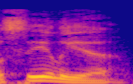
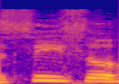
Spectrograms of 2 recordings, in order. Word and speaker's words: Cecil: And the moment you mentioned Hotel Cecilia, my mind was like, anyway, I'm just mad y'all can never say it correctly. Y'all have said it 18 different times already. It's the Cecil Hotel.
